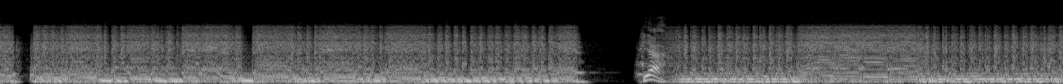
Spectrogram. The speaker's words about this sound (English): So I'm going to turn the chorus down just a touch there, too, on that.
